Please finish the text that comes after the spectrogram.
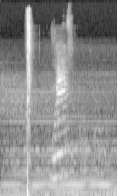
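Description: A cat in the video game Lost Records: Bloom & Rage lets out a single soft meow between two sharp clicks, quiet over a steady ambient hum.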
